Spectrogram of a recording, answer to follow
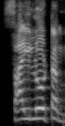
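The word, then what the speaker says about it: Psilotum: उसके कुछ एग्जांपल हैं, साइलोटम, पी साइलेंट है बेटा, साइलोटम, terrace, Dryopteris, अडियंटम, azolla, equisetum.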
